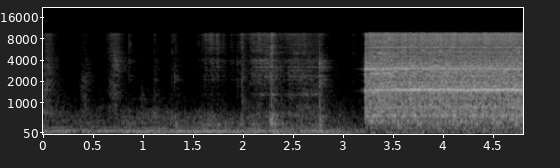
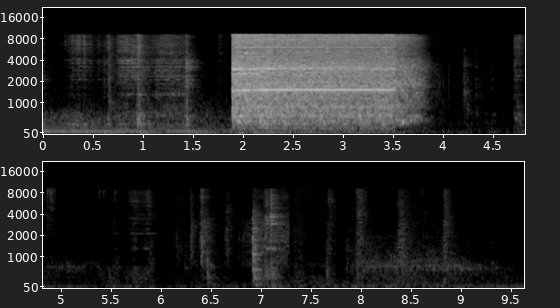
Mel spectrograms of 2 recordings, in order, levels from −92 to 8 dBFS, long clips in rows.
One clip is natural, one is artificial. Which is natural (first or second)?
second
